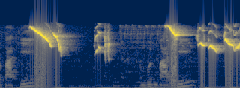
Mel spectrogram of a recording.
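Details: Oriental magpie-robin singing after morning sunning and dew exposure: two sharp descending whistles about two seconds apart, each followed by warbled fluttering notes, with some faint low background sounds.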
